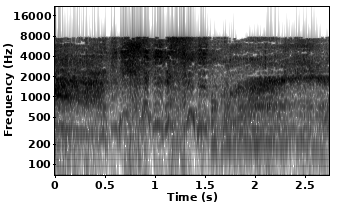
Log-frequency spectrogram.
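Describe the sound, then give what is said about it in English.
Lions in a cage purr loudly in a harsh, raspy, continuous rumble that swells and wavers for about three seconds, with no talking over it. “They purr awful loud, don't they?”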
